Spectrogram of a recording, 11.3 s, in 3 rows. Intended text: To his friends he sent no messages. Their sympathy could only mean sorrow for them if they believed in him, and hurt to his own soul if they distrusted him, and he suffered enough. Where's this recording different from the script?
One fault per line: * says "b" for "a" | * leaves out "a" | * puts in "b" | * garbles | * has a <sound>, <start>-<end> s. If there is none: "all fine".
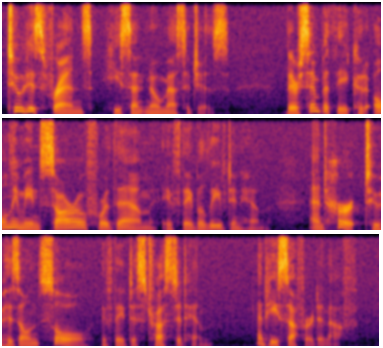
all fine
